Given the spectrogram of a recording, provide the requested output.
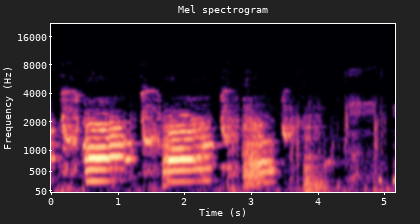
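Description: A donkey brays in loud, harmonic honks alternating with rougher, breathy gasps.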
